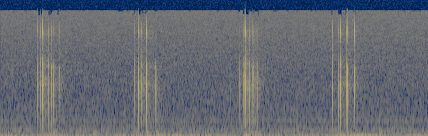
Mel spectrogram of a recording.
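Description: Fingernails tap and scratch a small glass jar filled with cream, held in both hands. Brief, bright clicky bursts arrive about once a second, with little ring, over a low, steady background rumble.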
